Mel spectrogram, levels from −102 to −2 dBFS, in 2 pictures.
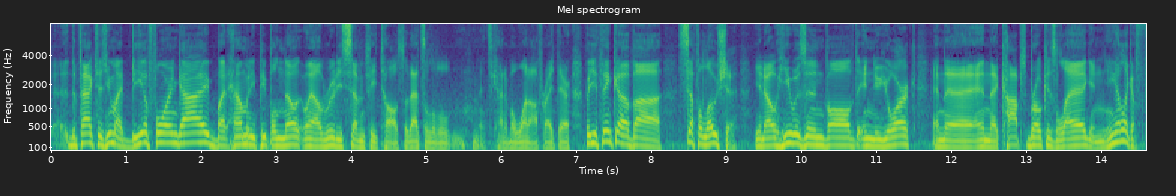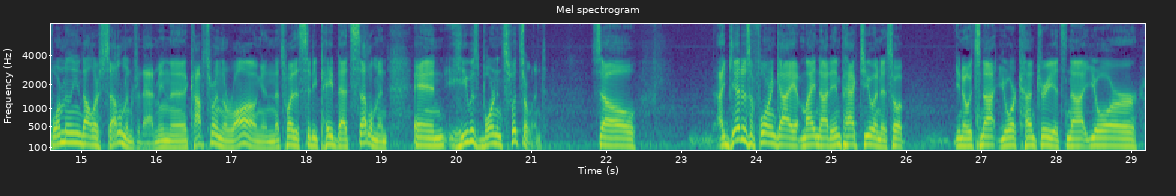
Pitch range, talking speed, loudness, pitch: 115-145 Hz, 220 wpm, -17 LUFS, 130 Hz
